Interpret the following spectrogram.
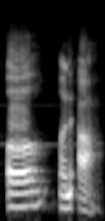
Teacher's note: અ આ ક્યાંથી નીકળે છે અવાજ કંઠમાંથી તો એ બેય કંઠ્ય કંઠ્ય છે કંઠવ્ય પણ કહી શકીએ આપણે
